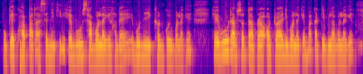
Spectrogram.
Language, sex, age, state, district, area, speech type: Assamese, female, 45-60, Assam, Charaideo, urban, spontaneous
